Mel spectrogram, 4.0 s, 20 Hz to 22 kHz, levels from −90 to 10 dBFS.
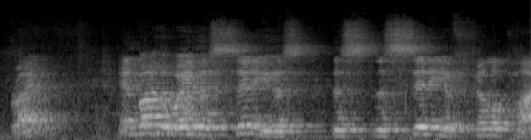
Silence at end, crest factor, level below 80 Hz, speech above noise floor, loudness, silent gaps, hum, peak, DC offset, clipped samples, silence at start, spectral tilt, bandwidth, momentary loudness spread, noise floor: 0 s; 18 dB; -60 dBFS; 22 dB; -28 LUFS; none; none; -10 dBFS; under 0.1%; under 0.1%; 0.1 s; -4 dB/octave; 12.5 kHz; 11 LU; -49 dBFS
